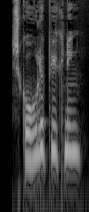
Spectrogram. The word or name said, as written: skolebygning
